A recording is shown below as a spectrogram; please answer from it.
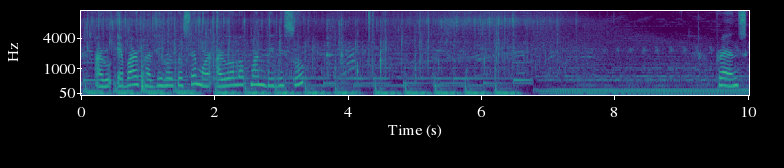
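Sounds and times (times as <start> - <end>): food sizzling in hot oil: 0.0 - 8.0
background music with steady beat: 0.0 - 10.0.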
